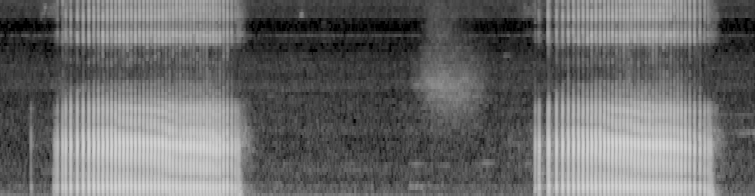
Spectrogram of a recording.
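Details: After a day at the sea, a worn-out Maltese sleeps soundly and gives two heavy, rattling snores, each lasting about two seconds, with a quiet gap and a faint soft breath between them.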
